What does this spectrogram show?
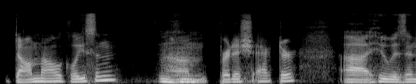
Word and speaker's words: Domhnall Gleeson: The actress, I believe it's pronounced Domhnall Gleeson, British actor, who was in the movie About Time.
